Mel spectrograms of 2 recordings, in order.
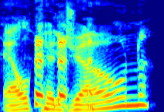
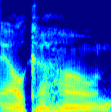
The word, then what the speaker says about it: El Cajon: San Diego area, and it's La Jolla and El Cajon. It's like, no, La Jolla and El Cajon.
